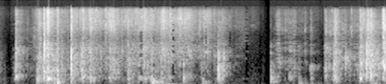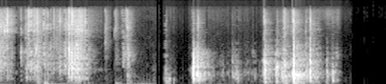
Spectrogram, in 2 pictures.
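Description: A cardboard trading-card hobby box being torn open for the first few seconds. Then foil-wrapped card packs crinkle and rustle as they are pulled out of the box and handled, in two more short spells.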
